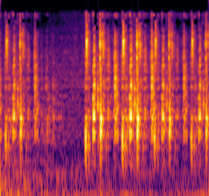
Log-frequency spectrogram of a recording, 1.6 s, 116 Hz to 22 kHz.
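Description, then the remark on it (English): Dice clatter: a quick burst of sharp clicks, a short pause, then a longer run of rapid hard taps as they tumble and settle on a surface. “Some more dice over the next 5 days as Solus continues to explore.”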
